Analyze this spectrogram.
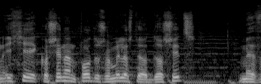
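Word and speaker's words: Teodosić: Γιατί μου λες Τεοντόσιτς. – Αφού έτσι το προφέρει.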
